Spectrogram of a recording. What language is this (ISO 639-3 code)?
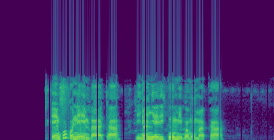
lug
